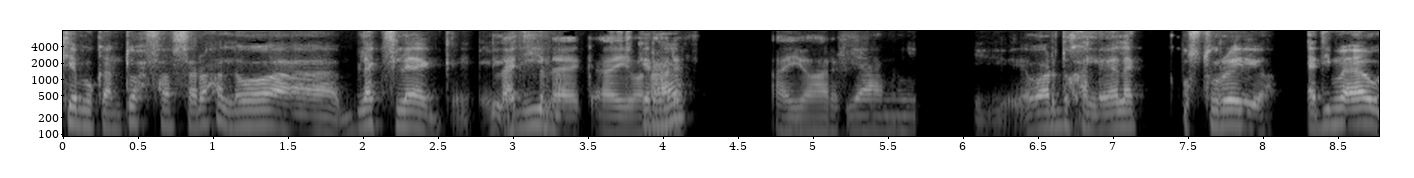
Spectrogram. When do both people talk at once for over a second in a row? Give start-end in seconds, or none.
2.9-4.2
